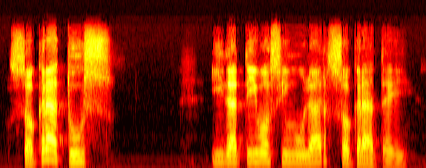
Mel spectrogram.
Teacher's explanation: Ahí lo que ocurre es que debería decir Socratesos, Socratesi, pero cae la sigma intervocálica, ¿sí? Y queda ese diptongo como resultado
